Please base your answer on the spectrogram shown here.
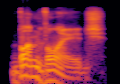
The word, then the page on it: bon voyage: British English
